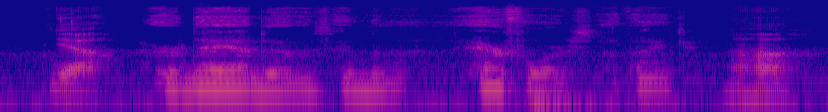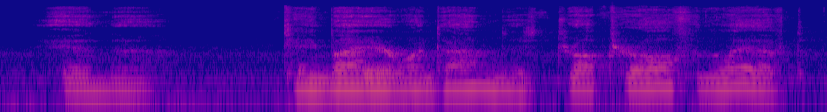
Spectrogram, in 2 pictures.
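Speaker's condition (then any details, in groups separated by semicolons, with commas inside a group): Parkinson's; affects voice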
